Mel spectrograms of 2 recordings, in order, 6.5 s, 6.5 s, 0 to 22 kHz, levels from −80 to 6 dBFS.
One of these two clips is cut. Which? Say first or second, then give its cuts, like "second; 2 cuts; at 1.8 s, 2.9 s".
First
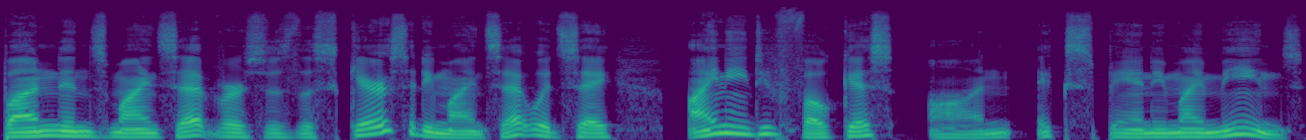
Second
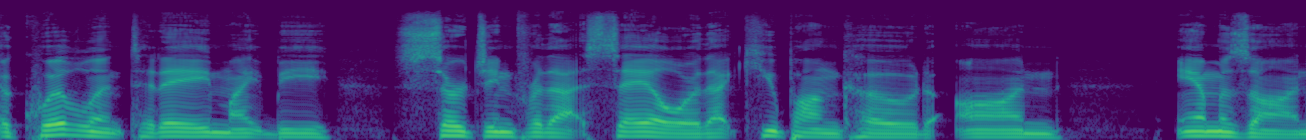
first; 1 cut; at 3.3 s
